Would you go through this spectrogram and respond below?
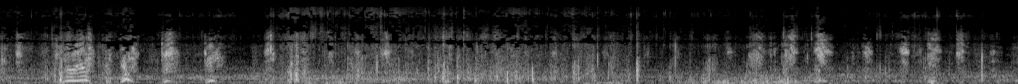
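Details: Goro, a Welsh corgi at the Mt. Oyama summit on 27 October 2009, Casio Exilim EX-F1: a burst of loud barks opens, then scattered yaps continue among human voices and outdoor noise.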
